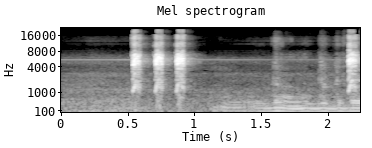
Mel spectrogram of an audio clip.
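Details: Hand-fed baby conure indoors giving three quick, sharp, high squeaks in a row, then another lone squeak after a short stretch of low murmuring voice.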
